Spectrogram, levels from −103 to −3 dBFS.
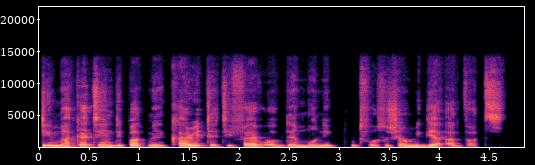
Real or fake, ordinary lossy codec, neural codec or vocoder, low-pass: real; none; none; 14.4 kHz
